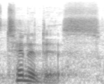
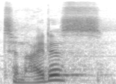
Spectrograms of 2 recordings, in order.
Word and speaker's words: tinnitus: of us, which is tinnitus, or I've also heard it pronounced tinnitus, tomato. Even the experts don't seem to agree on how to pronounce it. I've heard it both ways.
